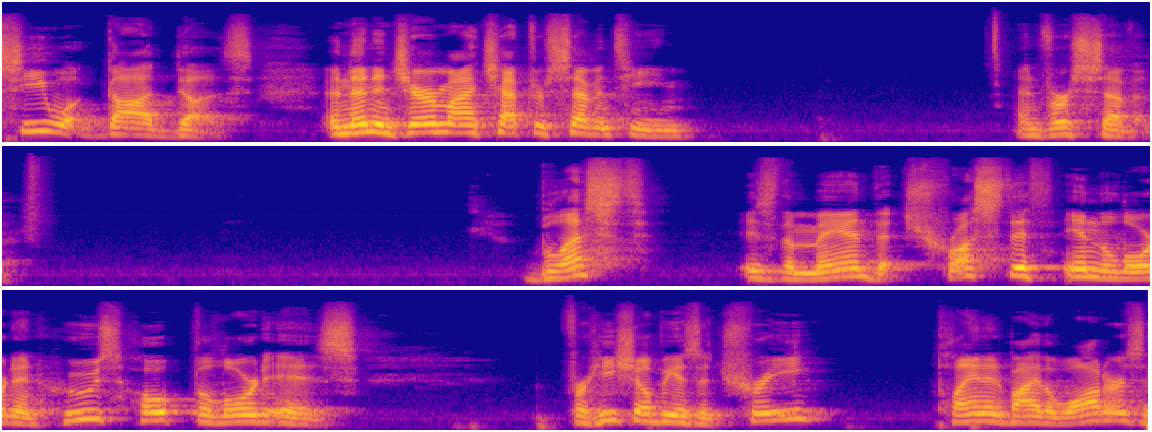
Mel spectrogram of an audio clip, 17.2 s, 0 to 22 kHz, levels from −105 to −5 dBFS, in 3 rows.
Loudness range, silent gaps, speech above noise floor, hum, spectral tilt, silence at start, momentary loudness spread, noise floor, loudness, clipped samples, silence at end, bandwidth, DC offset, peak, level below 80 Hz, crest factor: 10 LU; none; 53 dB; none; -4 dB/octave; 0 s; 13 LU; -76 dBFS; -23 LUFS; under 0.1%; 0 s; 15.5 kHz; under 0.1%; -4 dBFS; -72 dBFS; 20 dB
